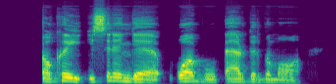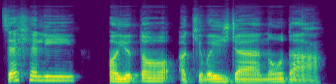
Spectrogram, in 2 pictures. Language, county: Lithuanian, Alytus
